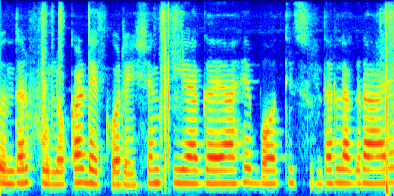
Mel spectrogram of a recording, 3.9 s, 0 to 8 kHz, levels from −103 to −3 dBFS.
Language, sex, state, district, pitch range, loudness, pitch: Hindi, female, Odisha, Malkangiri, 200-205 Hz, -22 LUFS, 205 Hz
